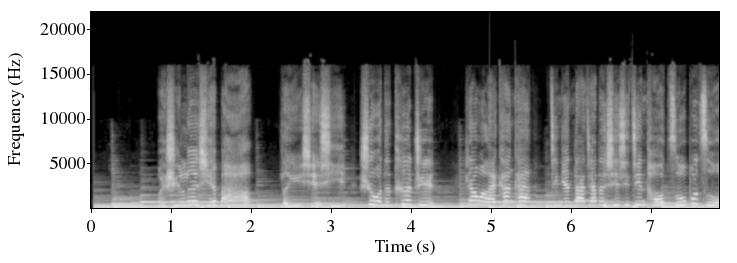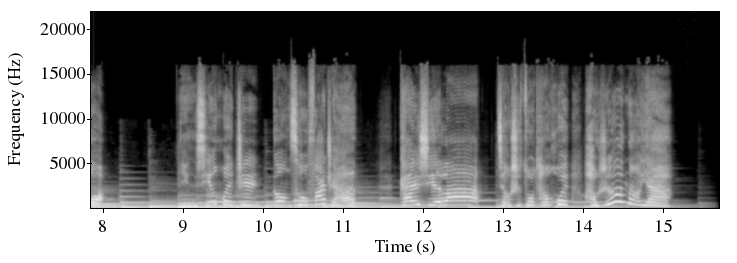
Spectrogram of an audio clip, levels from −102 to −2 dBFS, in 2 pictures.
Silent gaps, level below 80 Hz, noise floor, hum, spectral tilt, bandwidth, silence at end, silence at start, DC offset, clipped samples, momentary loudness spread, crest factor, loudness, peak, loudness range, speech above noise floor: none; -48 dBFS; -43 dBFS; none; -4 dB/octave; 17 kHz; 0.6 s; 0 s; under 0.1%; under 0.1%; 6 LU; 14 dB; -14 LUFS; 0 dBFS; 1 LU; 30 dB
